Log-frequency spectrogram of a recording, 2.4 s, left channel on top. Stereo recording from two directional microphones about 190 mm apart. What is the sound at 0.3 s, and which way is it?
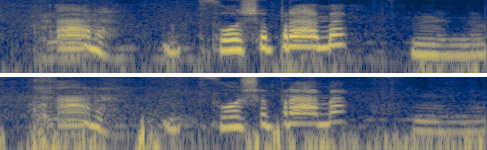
Speech, 25° left (ahead or behind).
